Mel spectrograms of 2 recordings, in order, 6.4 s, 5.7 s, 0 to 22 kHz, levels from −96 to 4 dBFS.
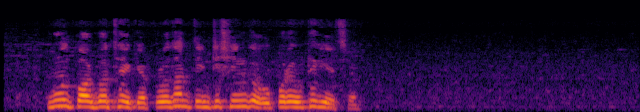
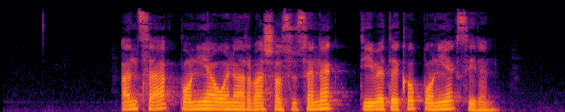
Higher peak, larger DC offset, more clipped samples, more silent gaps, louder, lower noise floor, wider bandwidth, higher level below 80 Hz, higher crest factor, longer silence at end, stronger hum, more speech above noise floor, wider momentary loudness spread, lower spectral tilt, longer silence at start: second, -12 dBFS vs -2 dBFS; neither; neither; neither; second, -27 LUFS vs -18 LUFS; second, -66 dBFS vs -72 dBFS; second, 11 kHz vs 15 kHz; second, -74 dBFS vs -50 dBFS; about the same, 18 dB vs 16 dB; first, 2.8 s vs 0.7 s; neither; second, 39 dB vs 55 dB; first, 14 LU vs 8 LU; about the same, -7.5 dB/octave vs -6.5 dB/octave; second, 0.45 s vs 1.2 s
